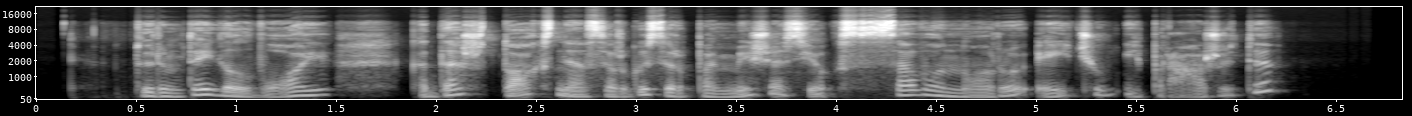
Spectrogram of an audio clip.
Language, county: Lithuanian, Telšiai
